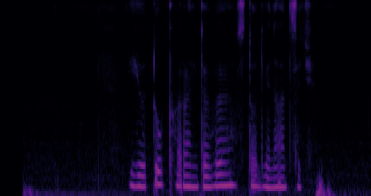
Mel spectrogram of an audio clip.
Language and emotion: Russian, sad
